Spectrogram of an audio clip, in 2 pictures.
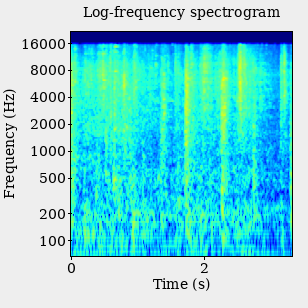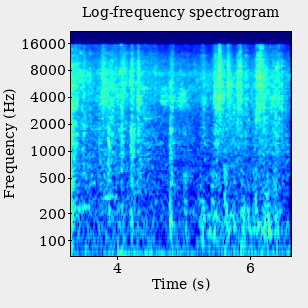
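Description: A passenger train rolls slowly past, its wheels clicking and clunking on the rails.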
